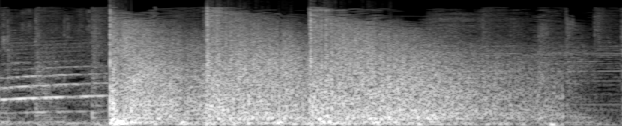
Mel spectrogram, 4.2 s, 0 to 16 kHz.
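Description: A Razor 25 plastic strip cutting charge detonates after a brief quiet lead-in, a loud sharp blast followed by several more cracking bursts and a long rumbling, crackling decay, with no voices present.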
